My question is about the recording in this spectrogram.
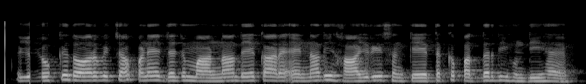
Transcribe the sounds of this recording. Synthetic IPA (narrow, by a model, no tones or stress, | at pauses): d͡ʒod͡ʒoːked̪ɔːɾʋɪt͡ʃaːpɳeːd͡ʒəd͡ʒmaːnãːd̪eːkəɾɪ̰nãːd̪iːɦaːd͡ʒɾiːsəŋkeːt̪əkpəd̪əɾd̪iːɦʊnd̪iːɦɛː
